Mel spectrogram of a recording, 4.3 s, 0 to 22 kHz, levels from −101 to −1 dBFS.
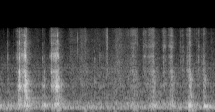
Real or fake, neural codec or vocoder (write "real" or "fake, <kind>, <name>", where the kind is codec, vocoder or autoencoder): real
